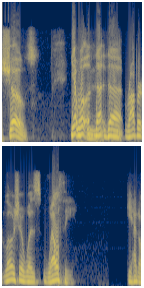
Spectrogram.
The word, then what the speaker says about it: Loggia: And the grandfather had Can you help out with the pronunciation here, Chuck? Yeah, Robert Loggia. Loggia, there we go.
